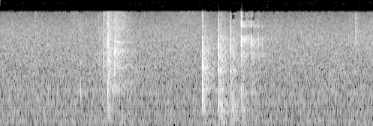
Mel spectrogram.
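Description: Small mulberry-paper craft flowers being handled: a brief crinkly rustle about two-thirds of a second in, then a quick cluster of light clicks and crackles around a second and a half.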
